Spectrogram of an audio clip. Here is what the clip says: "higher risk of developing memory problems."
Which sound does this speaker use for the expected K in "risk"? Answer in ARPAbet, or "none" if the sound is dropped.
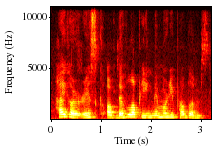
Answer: K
